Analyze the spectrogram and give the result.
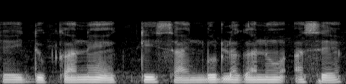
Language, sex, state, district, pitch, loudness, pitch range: Bengali, male, Assam, Hailakandi, 110 Hz, -17 LUFS, 105-110 Hz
